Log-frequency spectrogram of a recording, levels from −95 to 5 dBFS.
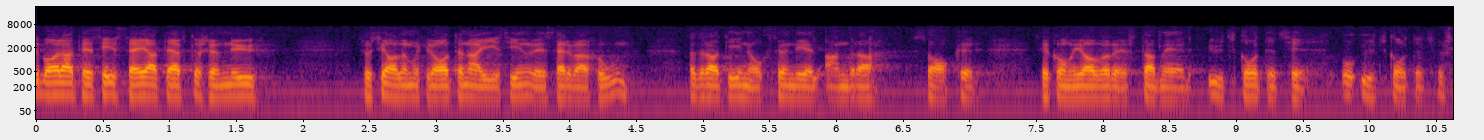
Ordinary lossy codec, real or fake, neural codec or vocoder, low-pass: Opus, 32 kbps; real; none; 7.2 kHz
